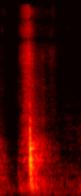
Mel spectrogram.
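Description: One soft, muffled chop of a knife slicing through an onion on a cutting board, a brief thud alone in a quiet kitchen.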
